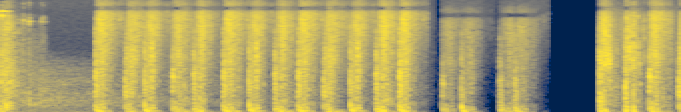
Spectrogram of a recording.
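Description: Quick footsteps run over dry ground.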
